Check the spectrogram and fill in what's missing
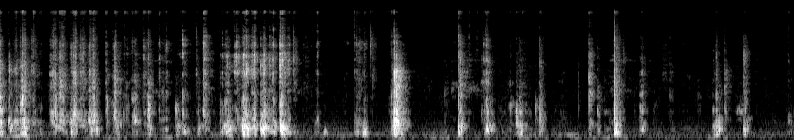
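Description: A metal knife blade scrapes a thick crust of dried grey mud or clay off the upper of a shoe held on a wooden-look table, and flakes fall onto the table. For about three seconds there is dense, gritty scraping, then sharper separate scratches and crackles with short pauses between them.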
